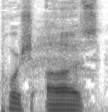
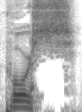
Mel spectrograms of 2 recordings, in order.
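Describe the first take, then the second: First: The name ends with an extra final syllable. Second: The name ends without an extra final syllable. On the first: The speaker calls it wrong. "not Porsche-us" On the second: The speaker calls it right. "It's Porsche"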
